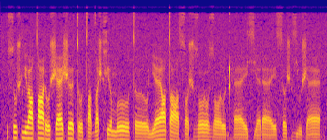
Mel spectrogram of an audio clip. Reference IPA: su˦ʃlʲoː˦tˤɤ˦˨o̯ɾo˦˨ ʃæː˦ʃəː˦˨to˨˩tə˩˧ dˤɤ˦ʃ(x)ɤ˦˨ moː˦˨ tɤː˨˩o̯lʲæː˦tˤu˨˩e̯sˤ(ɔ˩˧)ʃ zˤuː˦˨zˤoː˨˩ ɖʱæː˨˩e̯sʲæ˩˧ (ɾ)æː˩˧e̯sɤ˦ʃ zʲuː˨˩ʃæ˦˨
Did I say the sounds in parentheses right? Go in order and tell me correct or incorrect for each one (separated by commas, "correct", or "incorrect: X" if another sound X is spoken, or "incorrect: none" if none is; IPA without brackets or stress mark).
incorrect: xʲ, incorrect: o˩˧, correct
